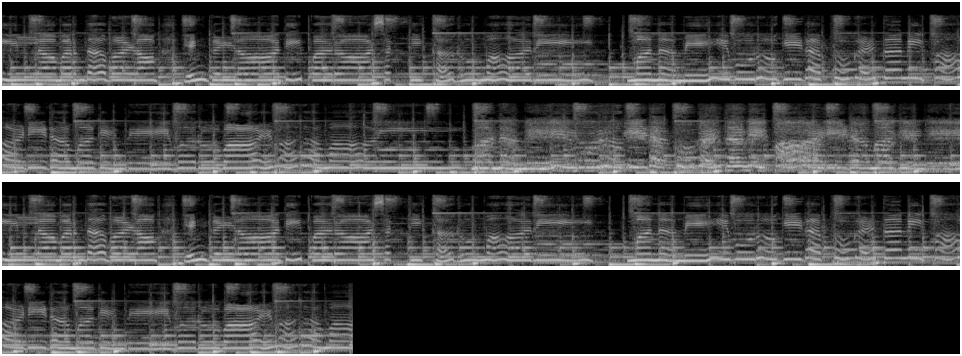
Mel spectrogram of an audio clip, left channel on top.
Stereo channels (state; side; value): drops out; right; at 13.1 s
